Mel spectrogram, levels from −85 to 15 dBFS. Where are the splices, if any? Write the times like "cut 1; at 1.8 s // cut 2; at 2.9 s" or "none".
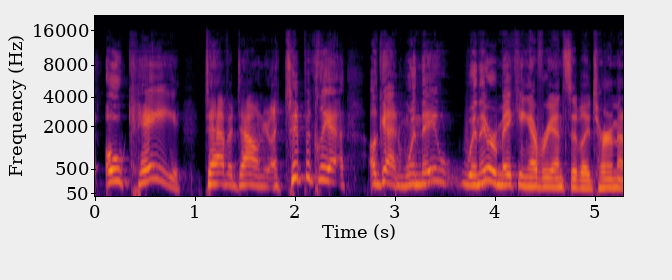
none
